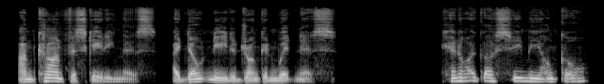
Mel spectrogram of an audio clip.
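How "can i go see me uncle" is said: shaky, trembling, high-pitched voice. The kid, held by the narrator as a witness, in a trembling voice. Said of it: "The kid said in a trembling voice".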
